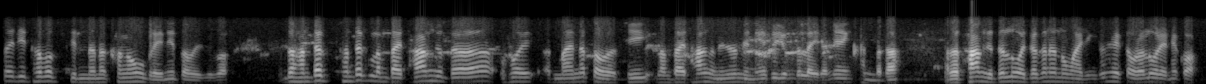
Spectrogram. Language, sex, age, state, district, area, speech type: Manipuri, male, 30-45, Manipur, Kangpokpi, urban, conversation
